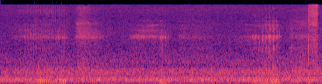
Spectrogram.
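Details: Porkchop, a bulldog, snoring while asleep: soft raspy breathing noises recurring about every second and a half, with brief wheezy hissing bursts on the breaths and a steady low background hum.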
